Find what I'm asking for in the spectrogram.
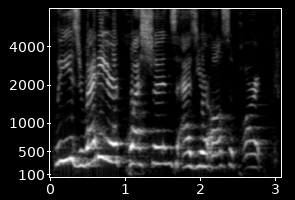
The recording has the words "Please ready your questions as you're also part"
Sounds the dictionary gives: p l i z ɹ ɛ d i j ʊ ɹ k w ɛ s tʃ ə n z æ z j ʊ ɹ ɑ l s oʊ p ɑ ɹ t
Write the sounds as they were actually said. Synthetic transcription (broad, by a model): p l i z ɹ ɛ d i j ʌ ɹ k w ɛ s tʃ ə n z æ z j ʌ ɹ ɑ l s oʊ p ɑ ɹ t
